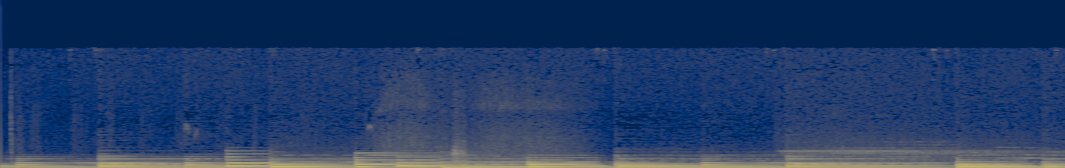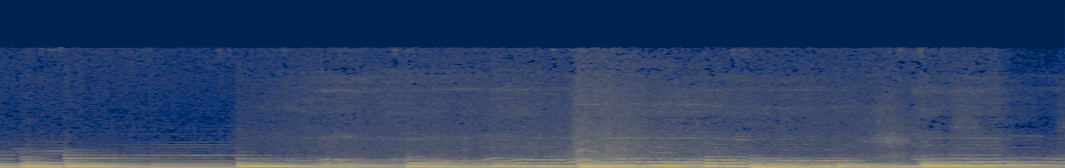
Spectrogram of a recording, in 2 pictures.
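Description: A vocal ensemble sings a slow, harmonized new a cappella arrangement of a song without instruments, sustained chords shifting in steady blocks with a rich, full sound throughout; it accompanies Volkswagen's animated farewell video for the Beetle car.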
